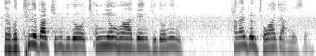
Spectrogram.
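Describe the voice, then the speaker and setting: A man preaching a Sunday sermon as pastor, asking the congregation questions and swinging between loud and soft. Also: high-pitched, brisk, slight background noise, low-quality recording.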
